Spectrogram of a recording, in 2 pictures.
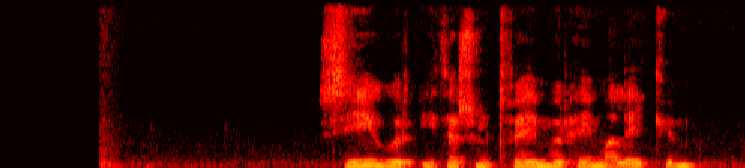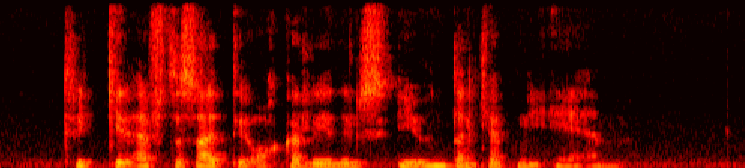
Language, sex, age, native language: Icelandic, male, 50-59, Icelandic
